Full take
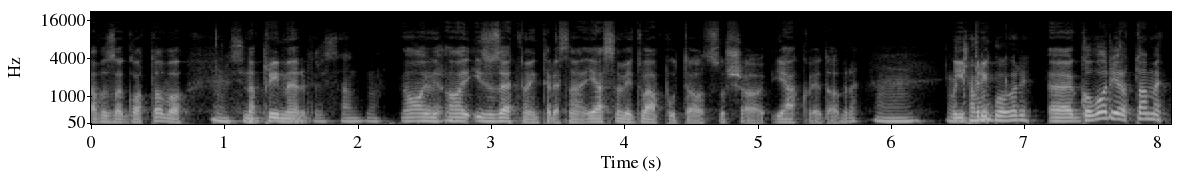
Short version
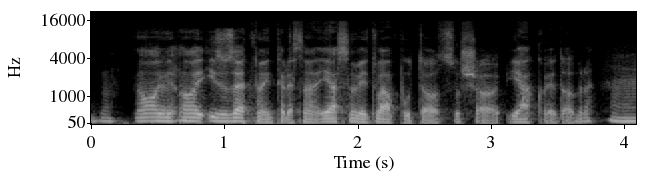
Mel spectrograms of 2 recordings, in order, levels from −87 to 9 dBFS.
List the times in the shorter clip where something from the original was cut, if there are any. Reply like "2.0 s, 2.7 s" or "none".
none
